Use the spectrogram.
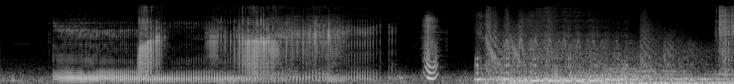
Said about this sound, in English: Holy shit! I farted out a bike!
